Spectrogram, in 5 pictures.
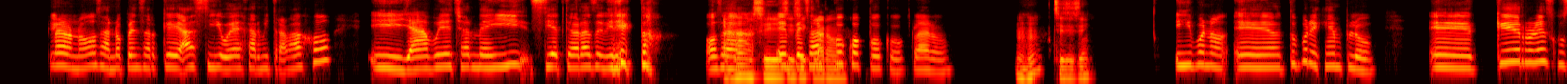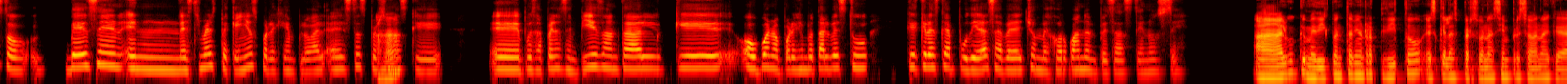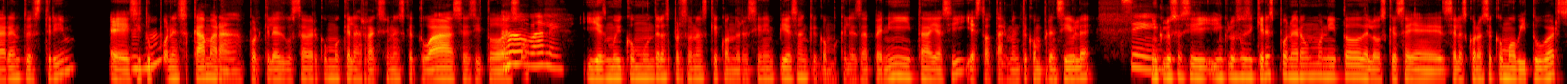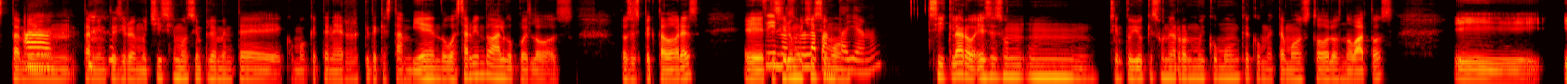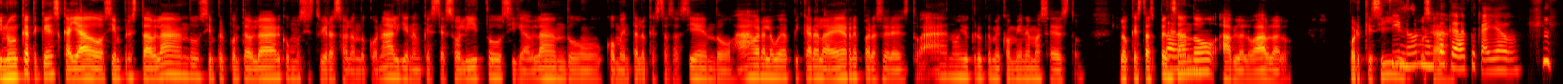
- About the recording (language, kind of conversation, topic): Spanish, podcast, ¿Qué consejo le darías a alguien que quiere tomarse en serio su pasatiempo?
- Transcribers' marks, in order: laughing while speaking: "de directo"; tapping; chuckle; chuckle; chuckle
